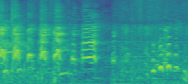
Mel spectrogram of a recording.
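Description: A hen clucks close and loud in a quick run of short, throaty calls, with a brief higher squawk in the middle before the clucking resumes.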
